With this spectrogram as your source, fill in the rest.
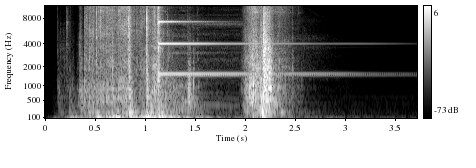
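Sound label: Open Close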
